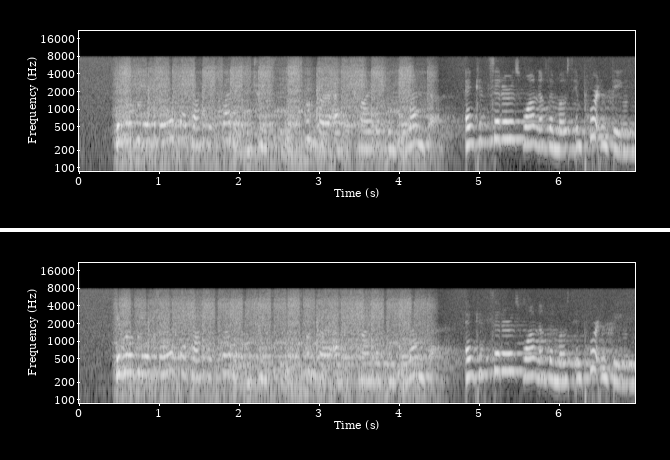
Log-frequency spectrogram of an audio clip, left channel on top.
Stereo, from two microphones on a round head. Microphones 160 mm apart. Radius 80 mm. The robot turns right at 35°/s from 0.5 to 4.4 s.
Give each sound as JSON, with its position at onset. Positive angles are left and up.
{"t": 0.5, "sound": "a woman speaking", "azimuth_deg": -30, "distance_m": 1.9}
